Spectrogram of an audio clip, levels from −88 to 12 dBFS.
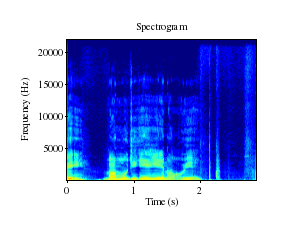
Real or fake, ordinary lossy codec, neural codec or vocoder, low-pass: fake; none; codec, 44.1 kHz, 1.7 kbps, Pupu-Codec; none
